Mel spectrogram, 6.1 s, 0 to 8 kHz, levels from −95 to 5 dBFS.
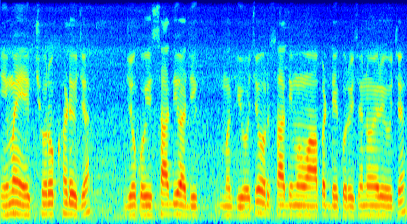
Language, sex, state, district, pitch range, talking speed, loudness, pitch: Rajasthani, male, Rajasthan, Nagaur, 120-135 Hz, 205 wpm, -18 LUFS, 125 Hz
